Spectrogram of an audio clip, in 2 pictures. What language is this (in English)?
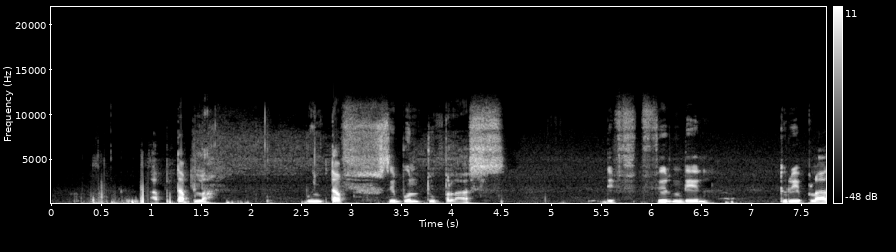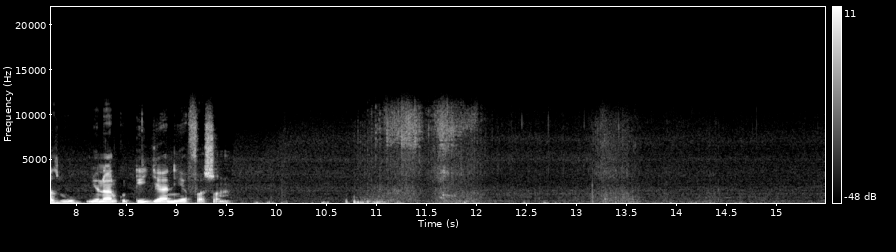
Wolof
